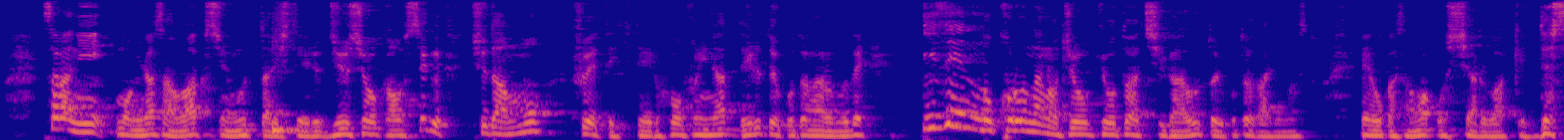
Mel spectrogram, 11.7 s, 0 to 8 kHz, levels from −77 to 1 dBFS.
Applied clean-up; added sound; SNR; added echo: classical method WPE with log-MMSE.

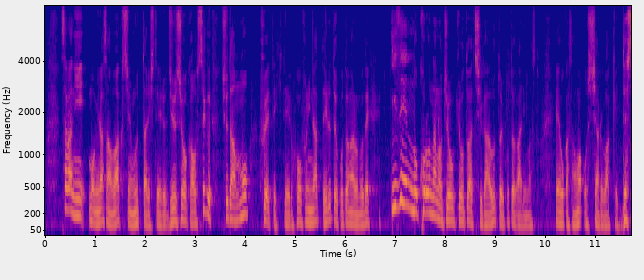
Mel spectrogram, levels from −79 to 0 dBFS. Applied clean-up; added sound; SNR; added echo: none; none; none; none.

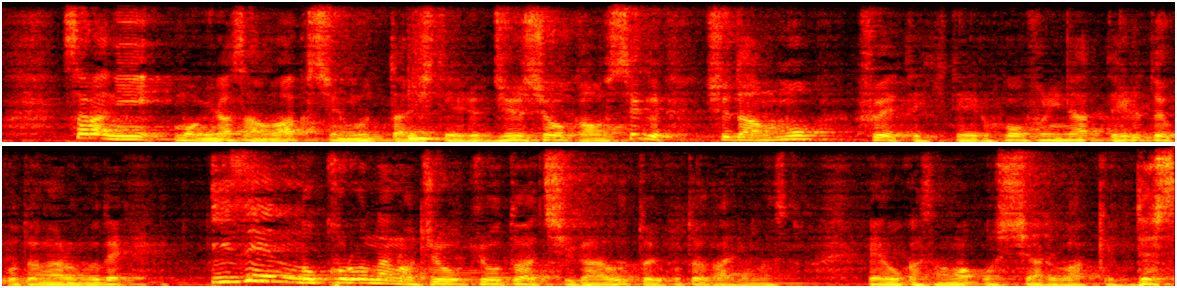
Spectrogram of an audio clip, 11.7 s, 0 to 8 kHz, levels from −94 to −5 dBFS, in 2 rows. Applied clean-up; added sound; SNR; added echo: none; Snare drum; 7 dB; reverberation time 1.0 s.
